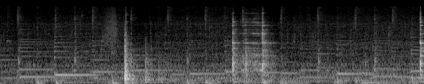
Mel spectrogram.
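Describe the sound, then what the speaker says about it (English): Hot oil sizzles steadily in a pan as quail eggs fry, with a continuous crackling hiss broken by a few sharper pops and spatters close by. "Make sure the oil is nice and hot, otherwise the egg will stick"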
